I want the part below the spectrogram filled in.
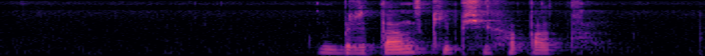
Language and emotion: Russian, neutral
